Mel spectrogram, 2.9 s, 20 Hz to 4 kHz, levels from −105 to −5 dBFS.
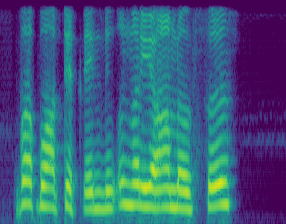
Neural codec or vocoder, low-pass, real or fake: codec, 16 kHz in and 24 kHz out, 0.6 kbps, FocalCodec, streaming, 2048 codes; 3.6 kHz; fake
